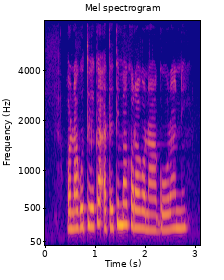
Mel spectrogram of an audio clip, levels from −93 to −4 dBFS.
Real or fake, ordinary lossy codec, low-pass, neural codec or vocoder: real; none; none; none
